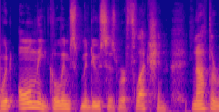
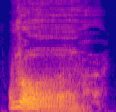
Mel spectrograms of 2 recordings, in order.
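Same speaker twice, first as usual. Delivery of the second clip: loud raging roar; sudden long bellow; monster roar; 4 semitones higher, 7 dB louder than usual. A narrator's reading. Medusa roars back to life.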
